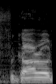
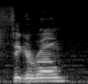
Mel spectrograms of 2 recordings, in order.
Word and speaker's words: Figaro: Yes, we pronounce it Figaro, not Figaro. I've heard it pronounced that way. We're not going to do that. But it's fine if you do.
